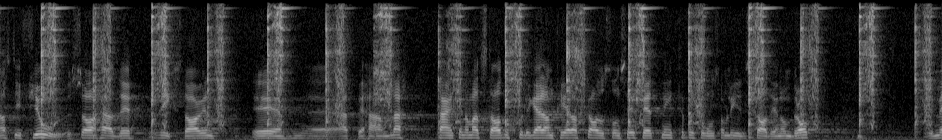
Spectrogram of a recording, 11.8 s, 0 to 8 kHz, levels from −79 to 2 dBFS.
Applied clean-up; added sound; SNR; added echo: none; Cutlery, silverware; -1 dB; none.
